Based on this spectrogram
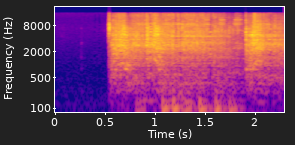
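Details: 1993 Yamaha Riva 125 (Beluga) scooter after fitting a cheap replacement GY6-type carburetor: silence, then the single catches right away and settles into a quick, even putter. Clean, normal start.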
